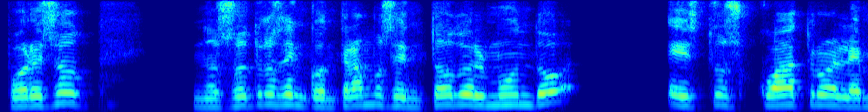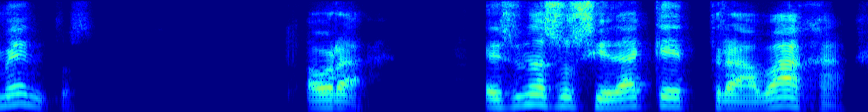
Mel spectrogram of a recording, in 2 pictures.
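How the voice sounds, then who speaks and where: Man, seminary teacher, emphatic lecture, rhetorical questions, slightly raised pitch. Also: normal speed, long pauses, a little mellow. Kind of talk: bible class lecture.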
